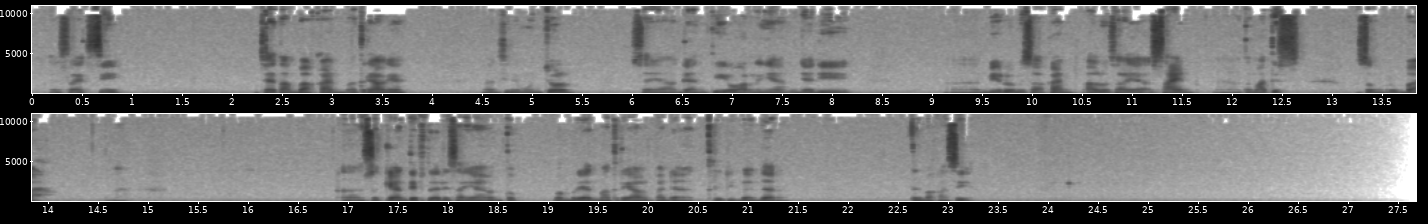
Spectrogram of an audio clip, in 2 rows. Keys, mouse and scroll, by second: 3.6 click, 6.3 click, 11.2 click, 12.9 Tab, 14.6 a, 14.8 a, 15.5 middle click, 16.3 ctrl+middle click.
